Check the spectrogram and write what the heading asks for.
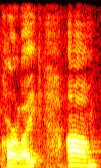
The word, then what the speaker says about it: Carr Lake: Some people would pronounce it Kerr, but here we pronounce it Carr Lake.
